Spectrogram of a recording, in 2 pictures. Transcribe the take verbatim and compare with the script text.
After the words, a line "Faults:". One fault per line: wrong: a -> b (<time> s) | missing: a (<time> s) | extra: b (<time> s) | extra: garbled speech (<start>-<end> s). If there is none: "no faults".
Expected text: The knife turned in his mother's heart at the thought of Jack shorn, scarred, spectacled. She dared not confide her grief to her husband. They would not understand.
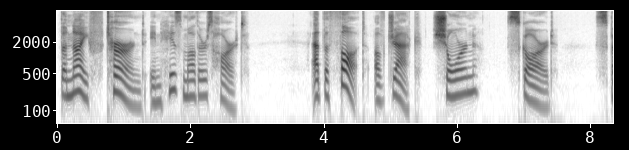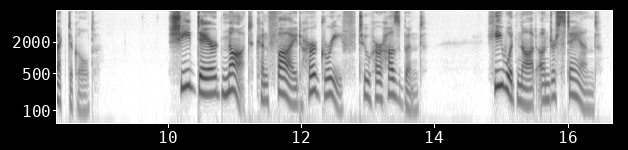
The knife turned in his mother's heart at the thought of Jack shorn, scarred, spectacled. She dared not confide her grief to her husband. He would not understand.
Faults:
wrong: They -> He (14.8 s)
